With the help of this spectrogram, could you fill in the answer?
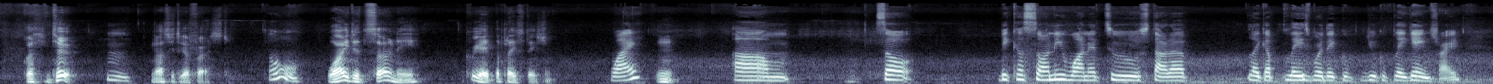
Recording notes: This episode was recorded in-person on the side of a temple.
